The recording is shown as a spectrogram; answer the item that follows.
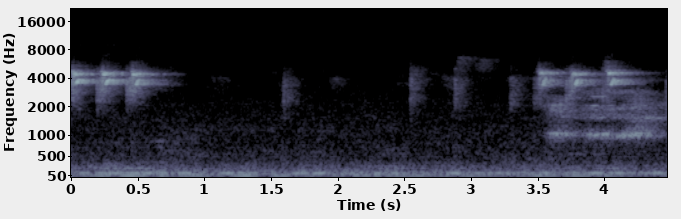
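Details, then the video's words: Bar-winged prinia in lively singing form: short bursts of rapid, buzzy repeated notes, with quieter scattered chirps between them and a low steady hum underneath. "Masteran Burung Ciblek Pari Gacor"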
